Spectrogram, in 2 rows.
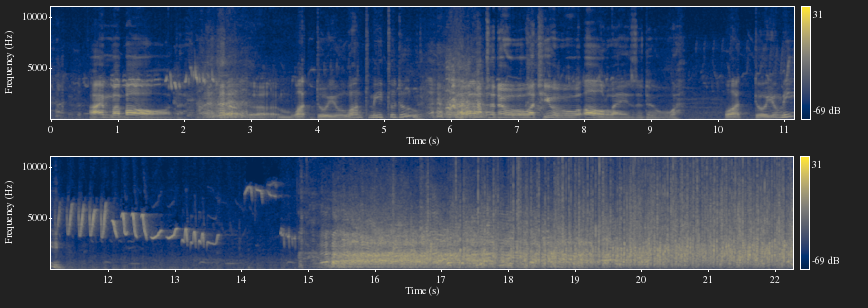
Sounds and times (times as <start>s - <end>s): Chirp, tweet: 0.0s - 2.6s, 9.2s - 14.9s.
